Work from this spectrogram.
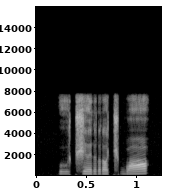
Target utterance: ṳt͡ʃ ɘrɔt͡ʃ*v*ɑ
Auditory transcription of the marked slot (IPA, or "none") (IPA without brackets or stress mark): b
